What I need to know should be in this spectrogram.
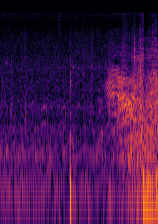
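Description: A football is kicked hard with a thud.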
